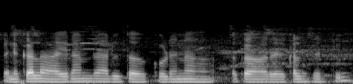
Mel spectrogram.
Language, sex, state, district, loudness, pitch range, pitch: Telugu, male, Andhra Pradesh, Sri Satya Sai, -20 LUFS, 125-130 Hz, 125 Hz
